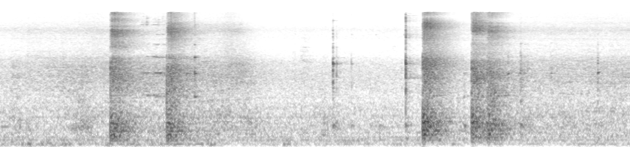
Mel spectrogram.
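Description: Metal tools clanking against metal: four loud metallic knocks with short ringing tails, two about a second apart near the start and two more in quick succession past the middle, with a few lighter clinks between, during work on the timing gears of a four-cylinder Perkins diesel.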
